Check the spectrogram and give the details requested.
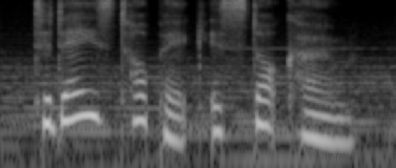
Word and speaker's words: Stockholm: The correct way to say Stockholm in Swedish is actually just Stockholm.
